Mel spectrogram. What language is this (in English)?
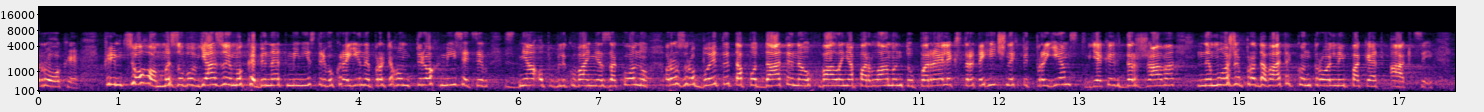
Ukrainian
